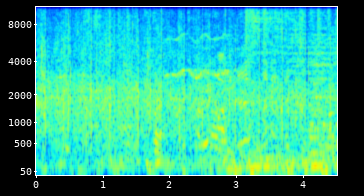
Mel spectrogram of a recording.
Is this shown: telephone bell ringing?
no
